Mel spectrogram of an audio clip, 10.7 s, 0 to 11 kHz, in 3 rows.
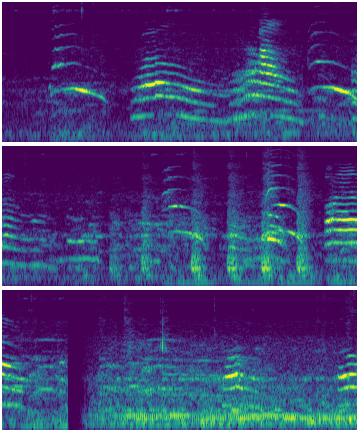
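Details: A pair of kittens filmed on October 17, 2024, mewing in a quick run of arched, wavering cries for about eight seconds, several overlapping, before a steady hiss of noise takes over with a few fainter meows.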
